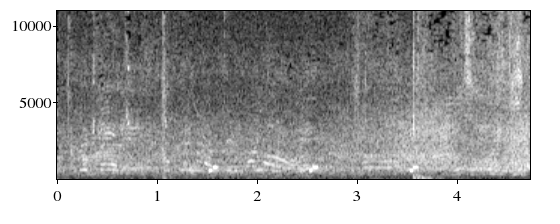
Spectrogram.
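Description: A basketball thuds on the floor.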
